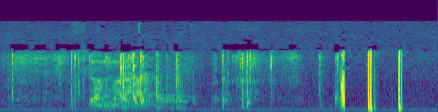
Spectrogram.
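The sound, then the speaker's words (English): Three short electronic beeps from a cordless phone handset with low batteries, evenly spaced and fairly loud, following a stretch of muffled, band-limited talking and handling noise over a steady low hum. “I keep switching the these phone. These batteries are getting.”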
